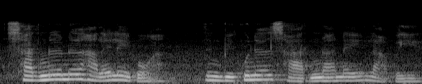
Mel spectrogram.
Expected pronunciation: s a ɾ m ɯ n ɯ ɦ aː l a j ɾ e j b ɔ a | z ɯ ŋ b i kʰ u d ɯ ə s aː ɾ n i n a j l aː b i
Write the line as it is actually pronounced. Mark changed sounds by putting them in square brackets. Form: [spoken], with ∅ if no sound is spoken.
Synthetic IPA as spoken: s a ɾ [n] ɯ n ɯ ɦ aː l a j [l] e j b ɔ a | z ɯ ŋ b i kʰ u [n] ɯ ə s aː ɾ n [a] n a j l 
